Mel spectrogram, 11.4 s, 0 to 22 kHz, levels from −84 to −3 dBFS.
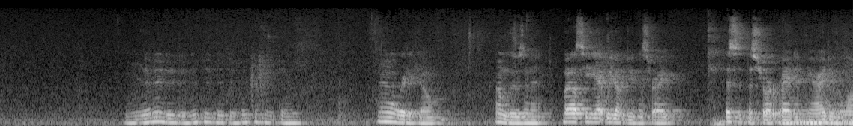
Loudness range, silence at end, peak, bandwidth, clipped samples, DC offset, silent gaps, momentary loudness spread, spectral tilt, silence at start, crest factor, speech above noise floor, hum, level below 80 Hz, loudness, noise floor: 5 LU; 0 s; -4 dBFS; 16 kHz; under 0.1%; under 0.1%; none; 21 LU; -6.5 dB/octave; 0 s; 18 dB; 23 dB; none; -44 dBFS; -23 LUFS; -44 dBFS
